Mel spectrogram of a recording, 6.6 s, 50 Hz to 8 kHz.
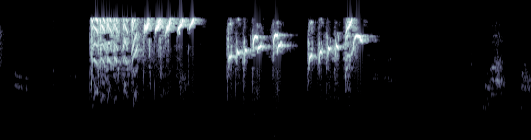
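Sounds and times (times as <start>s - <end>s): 
greater green leafbird singing: 1.1s - 4.7s.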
